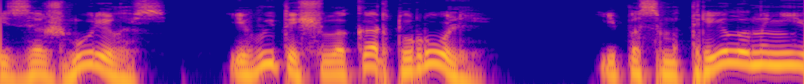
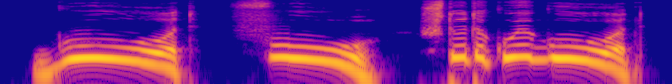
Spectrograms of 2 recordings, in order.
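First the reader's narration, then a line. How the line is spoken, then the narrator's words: Disappointed exclamation. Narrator (Russian): воскликнула она, не в силах скрыть разочарование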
